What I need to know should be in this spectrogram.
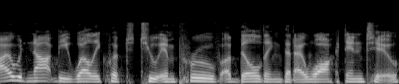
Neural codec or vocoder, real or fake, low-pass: codec, 16 kHz, 16 kbps, FunCodec, trained on LibriTTS, 50 frames a second; fake; 7.2 kHz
